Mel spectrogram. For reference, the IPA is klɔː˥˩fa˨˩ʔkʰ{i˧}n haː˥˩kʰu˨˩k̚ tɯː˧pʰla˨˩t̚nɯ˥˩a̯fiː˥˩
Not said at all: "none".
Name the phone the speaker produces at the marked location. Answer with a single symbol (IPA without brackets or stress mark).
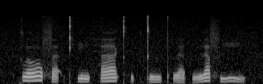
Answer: i˧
